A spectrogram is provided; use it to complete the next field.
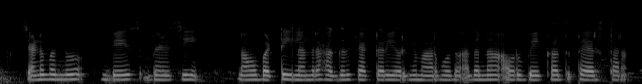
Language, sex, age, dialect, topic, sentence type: Kannada, female, 41-45, Central, agriculture, statement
